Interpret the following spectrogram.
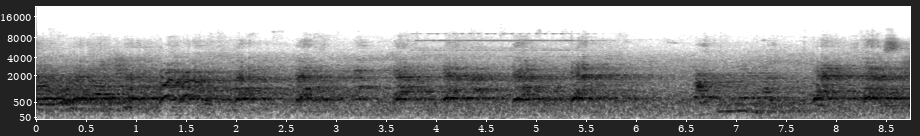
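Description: A dog barking in repeated short, high yips, roughly one every half second to a second, with a brief lull about six seconds in, heard in a large echoing hall over a background of voices.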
